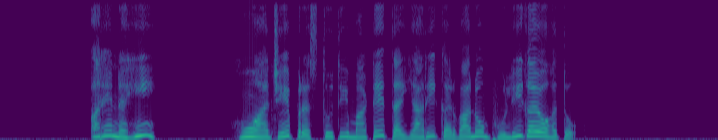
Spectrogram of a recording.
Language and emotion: Gujarati, fearful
